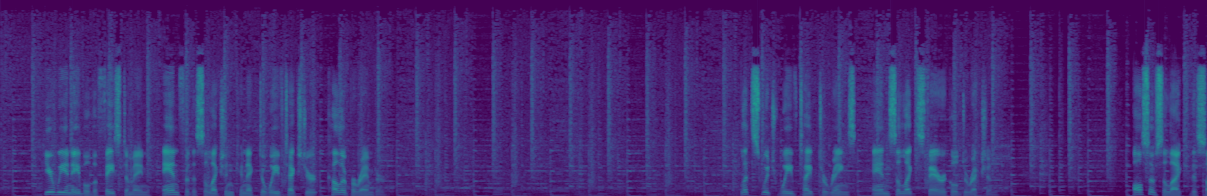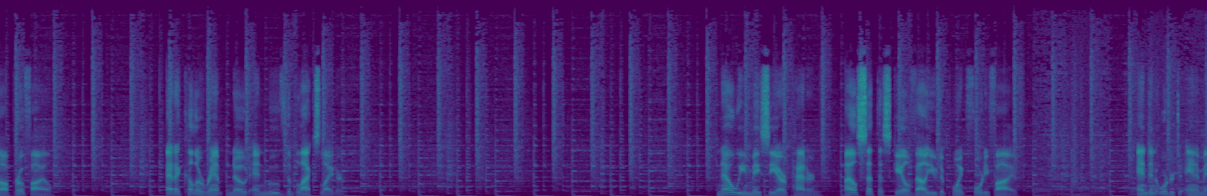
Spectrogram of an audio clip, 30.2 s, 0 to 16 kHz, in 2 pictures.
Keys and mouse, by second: 0.2-1.4 drag, 1.6 middle click, 2.1 drag, 2.6 middle drag, 3.3 click, 5.7 click, 6.1 middle drag, 7.6 middle drag, 8.1-10.0 drag, 10.8-12.4 drag, 13.2-14.9 drag, 16.6 middle drag, 16.8 shift+a, 18.9 click, 19.2 click, 20.0 middle click, 20.8-23.2 drag, 23.6 middle click, 24.3 middle drag, 24.7-26.5 drag, 28.0 middle click, 29.8 click.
